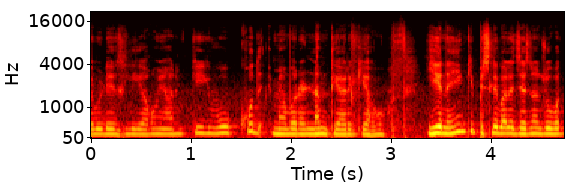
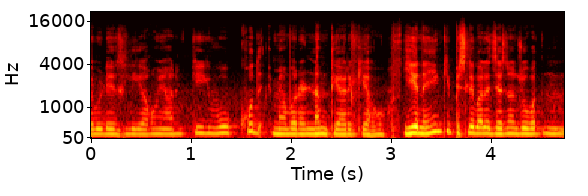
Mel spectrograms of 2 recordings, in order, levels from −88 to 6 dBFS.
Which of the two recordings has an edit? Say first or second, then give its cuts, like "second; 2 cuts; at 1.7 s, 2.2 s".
second; 1 cut; at 3.0 s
